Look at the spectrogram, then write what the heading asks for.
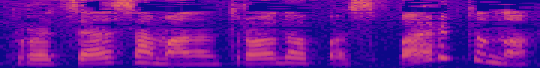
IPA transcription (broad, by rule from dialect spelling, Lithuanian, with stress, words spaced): proːˈt͡sʲæːsɑː mɐn ɐtˈroːdoː pɐˈspɐrʲtʲɪnoː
